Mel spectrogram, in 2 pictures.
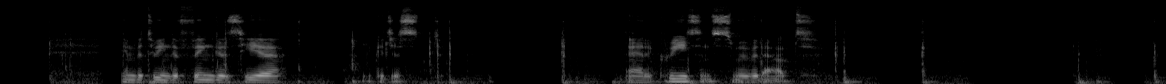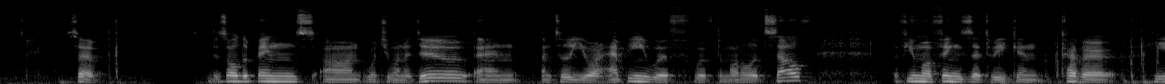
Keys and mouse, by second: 3.1-4.6 drag, 8.1-8.5 drag, 8.8 drag, 11.0-12.0 drag, 12.2-12.6 drag, 13.8-14.8 drag, 16.2 middle click, 16.3 middle click.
